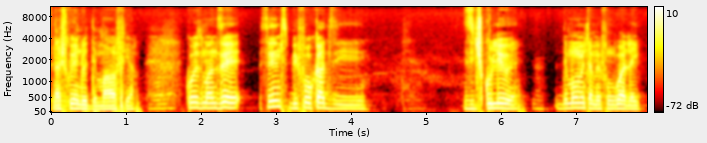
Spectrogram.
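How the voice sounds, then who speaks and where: Kenyan guy chatting casually in a group, medium pitch, phone-like audio. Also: moderate pace, pauses often, dry recording. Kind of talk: casual chat among players. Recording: dry, thin phone-like sound.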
